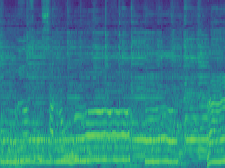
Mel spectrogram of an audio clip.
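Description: Music: a slow Javanese love song, one voice holding long sung notes that glide between pitches and waver near the end, over plucked-string accompaniment.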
